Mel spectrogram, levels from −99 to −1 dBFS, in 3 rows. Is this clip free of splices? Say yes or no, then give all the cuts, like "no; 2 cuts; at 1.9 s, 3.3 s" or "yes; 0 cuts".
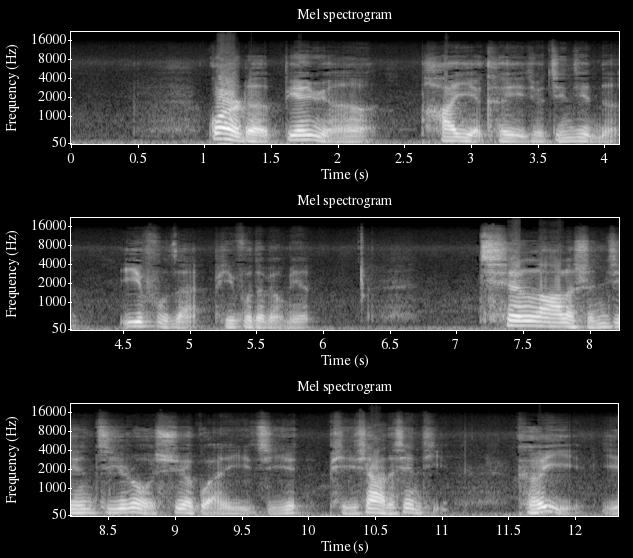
yes; 0 cuts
